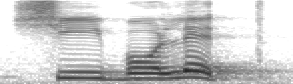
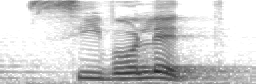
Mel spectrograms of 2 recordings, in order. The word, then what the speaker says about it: Shibolet: Entonces le decían, ahora pues, di Shibolet. Y él decía Sibolet, porque no podía pronunciarlo correctamente.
